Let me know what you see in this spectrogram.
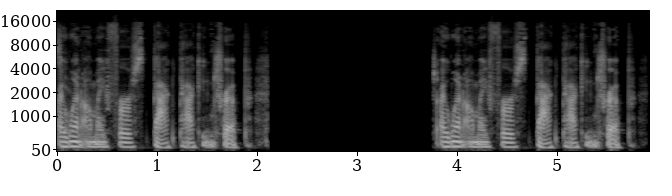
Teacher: the stress is on backpacking and trip is not stress so it's going to go lower in Pitch it's still not quite as low as the first thought group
